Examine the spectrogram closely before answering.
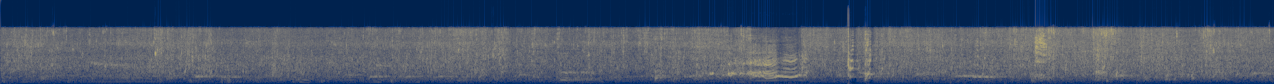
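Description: Water lapping and splashing against a rock, a steady wash throughout. About eleven seconds in, a louder wavering cry rises and falls for a second or so, and a few sharp clicks follow.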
